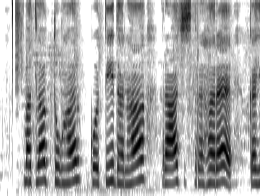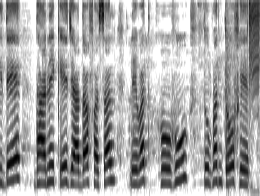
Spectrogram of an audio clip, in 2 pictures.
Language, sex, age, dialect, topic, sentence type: Chhattisgarhi, female, 18-24, Western/Budati/Khatahi, agriculture, statement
